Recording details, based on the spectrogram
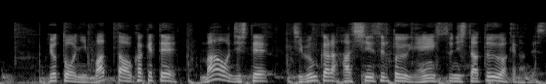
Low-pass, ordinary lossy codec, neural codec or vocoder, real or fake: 7.2 kHz; MP3, 48 kbps; codec, 24 kHz, 3.1 kbps, DualCodec; fake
